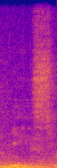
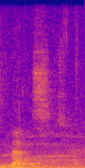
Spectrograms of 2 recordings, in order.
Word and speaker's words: mess: It's not meese, right? It's mess.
